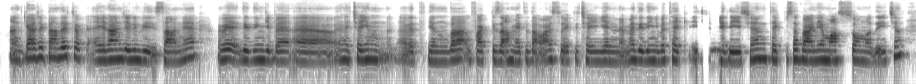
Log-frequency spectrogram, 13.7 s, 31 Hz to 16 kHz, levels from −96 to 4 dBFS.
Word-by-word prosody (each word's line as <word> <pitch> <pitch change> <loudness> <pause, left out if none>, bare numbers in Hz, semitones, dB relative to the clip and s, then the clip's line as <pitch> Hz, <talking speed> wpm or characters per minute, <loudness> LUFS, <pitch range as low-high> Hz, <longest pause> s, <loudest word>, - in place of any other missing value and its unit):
Evet, 185 +2 -3
gerçekten 225 +1 +3
de 240 +1 +4
çok 215 -3 -3
eğlenceli 195 +1 +3
bir 180 - +1
sahne 190 - -1 0.3
ve 195 -2 +2
dediğin 190 +1 +2
gibi, 185 0 -2
eee, 170 - 0
he 195 - 0
çayın, 200 +3 0 0.2
evet, 170 - -6
yanında 175 +1 +1
ufak 180 -1 -2
bir 185 - -1
zahmeti 175 0 -1
de - - +1
var: 195 - 0
Sürekli 180 -3 -6
çayı 175 -2 -3
yenileme. 175 +2 -2
Dediğin 185 0 +1
gibi, 185 +1 -2
tek 185 -1 -3
içilmediği 185 -3 -1
için, 200 +5 0
tek 190 -1 -3
bir - - -8
seferliğe 195 -1 +3
mahsus 185 0 +1
olmadığı 180 -3 -2
için, 250 +11 -2
185 Hz, 150 wpm, -23 LUFS, 175-200 Hz, 0.3 s, de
